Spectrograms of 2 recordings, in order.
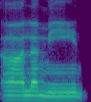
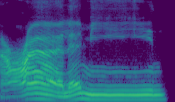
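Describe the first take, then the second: First: The word starts without the throat consonant ain. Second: The word starts with a clear throat consonant ain. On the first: The speaker calls it wrong. "गलत हो जाता है" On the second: The speaker calls it right. "आइन निकालेंगे"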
